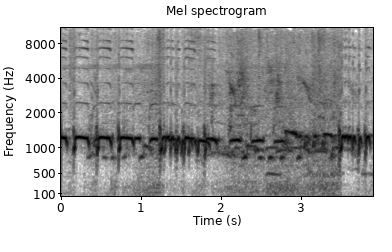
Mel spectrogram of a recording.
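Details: Zebra dove (perkutut) singing vigorously as a tutor song for training: a dense string of fast, bright, quavering coos, with a few softer, lower notes underneath in the second half.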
